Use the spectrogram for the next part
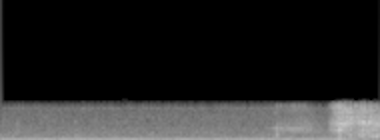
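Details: Low room hum, then one short, sharp hissing burst: a pretend sneeze by a child who learned it from the family Chihuahua's sneezes.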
